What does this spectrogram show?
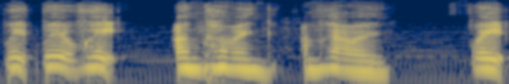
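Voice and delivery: rushed, fast, scrambling, hurried delivery. Voicing a character hurrying after a companion: hurriedly calling to wait. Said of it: "she'll very quickly be like".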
